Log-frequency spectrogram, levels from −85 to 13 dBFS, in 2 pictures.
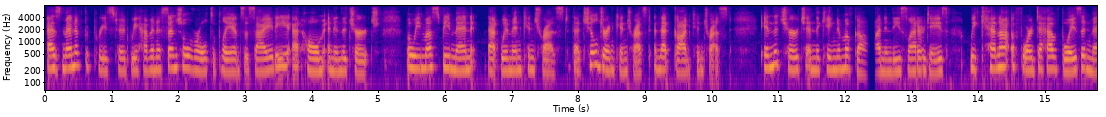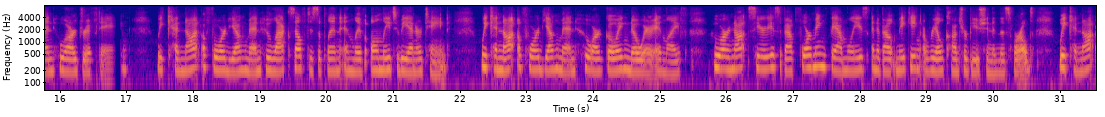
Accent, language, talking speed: American, English, 200 wpm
